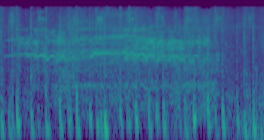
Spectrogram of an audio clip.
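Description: Horse neighs and whinnies over a steady, rapid clip-clop of hooves in a video game, with the whinnies rising and falling above the dense hoofbeat rhythm for the whole stretch.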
